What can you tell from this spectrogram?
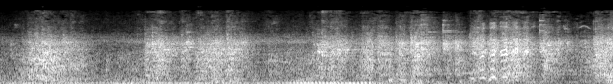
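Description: A man wailing in an exaggerated mock cry.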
